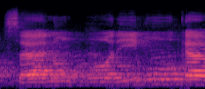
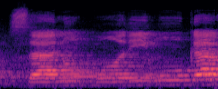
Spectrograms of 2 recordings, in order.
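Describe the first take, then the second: No difference in how they are said.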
